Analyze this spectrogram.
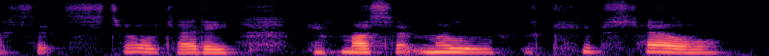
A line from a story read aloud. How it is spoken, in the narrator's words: his father's whispering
